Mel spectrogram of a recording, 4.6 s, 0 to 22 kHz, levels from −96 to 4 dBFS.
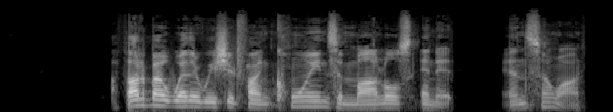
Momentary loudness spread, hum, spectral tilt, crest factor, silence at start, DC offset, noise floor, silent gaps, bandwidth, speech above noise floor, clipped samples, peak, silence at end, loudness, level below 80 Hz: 15 LU; none; -2 dB/octave; 22 dB; 0.85 s; under 0.1%; under -90 dBFS; 3.65-3.76 s; 15.5 kHz; over 59 dB; under 0.1%; -10 dBFS; 0.25 s; -30 LUFS; -78 dBFS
